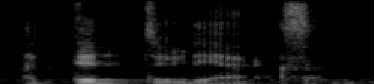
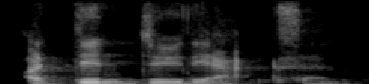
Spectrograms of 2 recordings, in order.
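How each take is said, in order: First: Breathy whisper, barely there; whispered aside. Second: Said in the usual way. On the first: Shown as a demonstration.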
